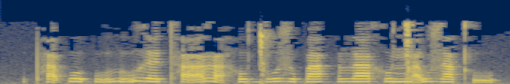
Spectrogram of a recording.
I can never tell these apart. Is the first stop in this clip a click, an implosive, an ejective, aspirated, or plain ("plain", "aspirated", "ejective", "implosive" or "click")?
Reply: aspirated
